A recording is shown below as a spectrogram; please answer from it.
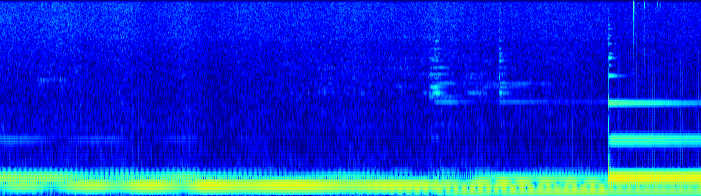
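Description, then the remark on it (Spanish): Singing bowls ring in long, steady, humming tones that layer and slowly waver, with a fresh bowl struck near the end adding a brighter, higher shimmer. No one speaks. “Y siente el sonido de los cuencos.”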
